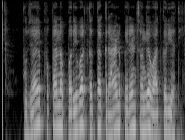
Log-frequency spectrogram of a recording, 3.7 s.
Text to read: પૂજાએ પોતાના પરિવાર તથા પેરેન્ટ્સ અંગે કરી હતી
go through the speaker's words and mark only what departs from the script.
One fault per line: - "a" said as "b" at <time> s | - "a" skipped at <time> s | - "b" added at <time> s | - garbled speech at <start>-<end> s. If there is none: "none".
- "ગ્રાન્ડ" added at 2.1 s
- "વાત" added at 3.1 s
